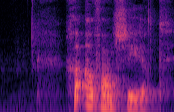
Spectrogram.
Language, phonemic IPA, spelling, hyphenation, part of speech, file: Dutch, /ɣəˌavɑnˈsert/, geavanceerd, ge‧avan‧ceerd, adjective / verb, Nl-geavanceerd.ogg
- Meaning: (adjective) advanced; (verb) past participle of avanceren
